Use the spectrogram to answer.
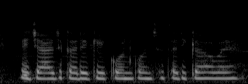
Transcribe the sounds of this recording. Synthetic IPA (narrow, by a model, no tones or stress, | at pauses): ʋɪt͡ʃaːd͡ʒkɐɾeɡekɔːnkɔːnset̪ɐɾiːkaɦoʋɛ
